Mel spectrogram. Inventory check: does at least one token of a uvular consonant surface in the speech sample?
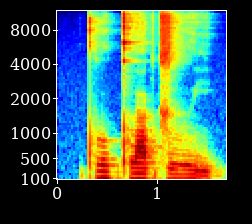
no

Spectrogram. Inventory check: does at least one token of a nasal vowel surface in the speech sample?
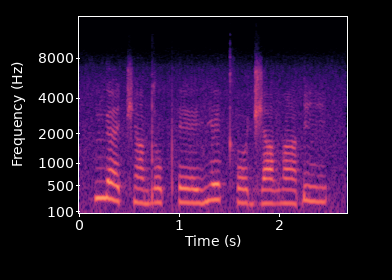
yes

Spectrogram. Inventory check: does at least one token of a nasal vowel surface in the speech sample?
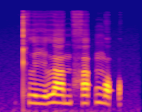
no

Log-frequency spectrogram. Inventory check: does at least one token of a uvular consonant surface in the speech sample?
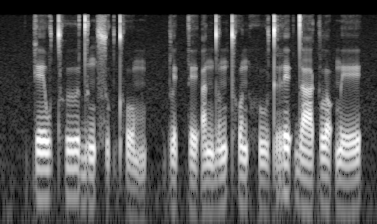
no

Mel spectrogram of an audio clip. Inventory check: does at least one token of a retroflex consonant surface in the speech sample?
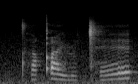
yes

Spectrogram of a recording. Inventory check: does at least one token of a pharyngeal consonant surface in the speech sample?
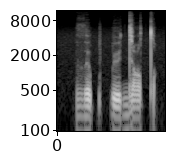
no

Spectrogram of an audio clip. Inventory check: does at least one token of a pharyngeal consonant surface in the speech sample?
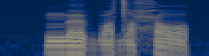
yes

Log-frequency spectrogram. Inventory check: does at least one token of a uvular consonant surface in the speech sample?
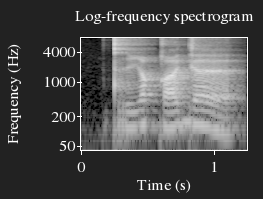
yes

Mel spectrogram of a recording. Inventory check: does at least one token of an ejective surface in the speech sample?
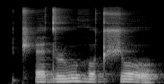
yes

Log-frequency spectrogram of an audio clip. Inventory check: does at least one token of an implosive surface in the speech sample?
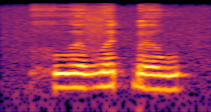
yes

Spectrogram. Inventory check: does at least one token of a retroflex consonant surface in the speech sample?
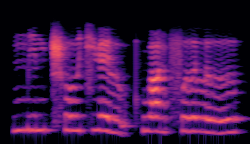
yes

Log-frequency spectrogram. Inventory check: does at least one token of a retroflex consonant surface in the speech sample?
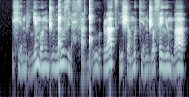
yes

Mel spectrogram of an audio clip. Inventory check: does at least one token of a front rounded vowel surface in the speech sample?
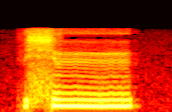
yes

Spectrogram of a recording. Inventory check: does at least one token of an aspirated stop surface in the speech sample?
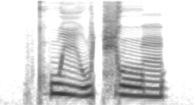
yes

